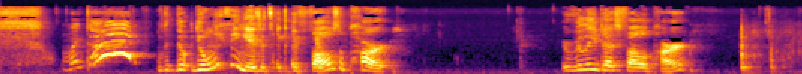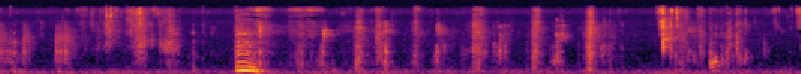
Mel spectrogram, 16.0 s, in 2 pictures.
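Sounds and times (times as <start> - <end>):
wet chewing clicks and smacks: 11.2 - 16.0.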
